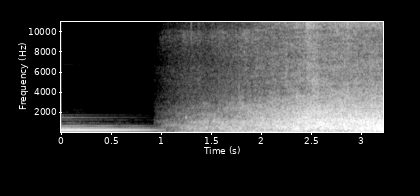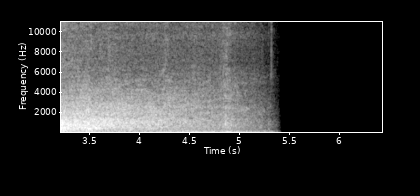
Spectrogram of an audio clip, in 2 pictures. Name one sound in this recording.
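Small waves wash onto a beach and hiss as they draw back.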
